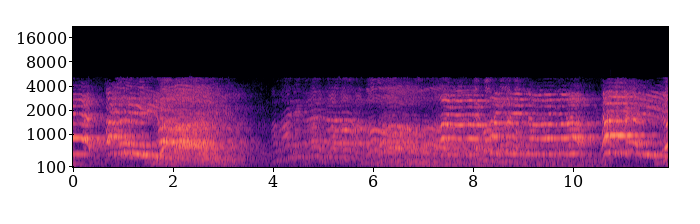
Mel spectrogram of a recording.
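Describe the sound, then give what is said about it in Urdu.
A large crowd at a religious gathering chants Naara-e-Takbeer and Allahu Akbar slogans. Many voices shout long sustained phrases together, loud and massed, with a brief dip partway through before the chanting swells again. “میں نے کہا نعرے تکبیر لگائی اللہ اکبر، نعرے رسالت یا رسول اللہ، نعرے حیدری یا علی صلوات.”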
